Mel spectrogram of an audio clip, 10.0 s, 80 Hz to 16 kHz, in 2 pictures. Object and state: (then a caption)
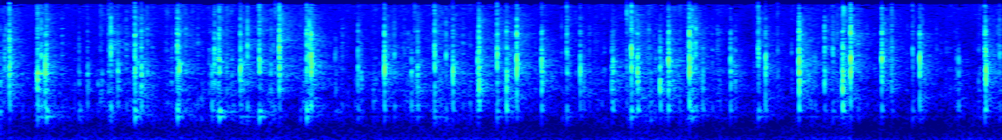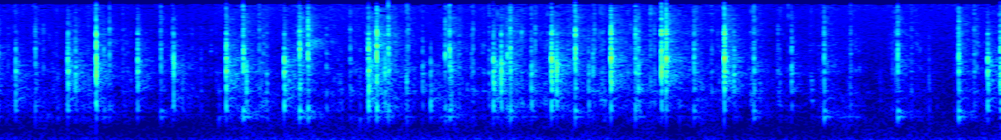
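Plastic game controller buttons clicking. A hollow white plastic game controller is held in both hands while its buttons are repeatedly pressed and clicked with the fingertips. The result is a steady, rapid stream of short, bright, typing-like plastic clicks that die away almost instantly. There is very little low end, and the clicks' main pitch sits around 2.3 kHz.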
